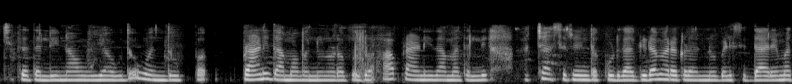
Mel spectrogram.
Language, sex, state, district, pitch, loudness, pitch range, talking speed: Kannada, female, Karnataka, Chamarajanagar, 205 Hz, -18 LUFS, 200-220 Hz, 120 wpm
